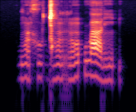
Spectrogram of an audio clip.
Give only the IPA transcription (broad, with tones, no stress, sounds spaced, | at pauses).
ɡʷ ɐ̃˨ x u˨ ɡ͡ǀ õ˨ r õ˨˦ ʔ w a˦˨ ɾ ĩ˨ ʔ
